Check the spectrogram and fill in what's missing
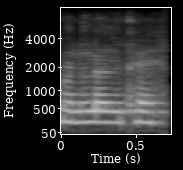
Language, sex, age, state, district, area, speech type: Odia, female, 18-30, Odisha, Subarnapur, urban, spontaneous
